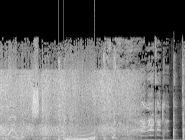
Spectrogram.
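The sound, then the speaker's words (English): A storm sound effect: heavy rain hisses steadily throughout as a loud wash of noise, with a voice calling out over it and a few sharp crackles near the end, presented as a terrible storm in Walla Walla, Washington, with water rising. “Adam, it's a terrible storm here, and the ducks, ducks are flying running away from the storm.”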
